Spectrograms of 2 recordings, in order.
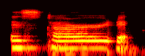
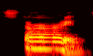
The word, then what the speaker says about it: started: then that means that you're going to have to pronounce the long pronunciation that means that you will have to pronounce the E and the D so that means the third one is pronounced started right you actually do pronounce the ended started it's the long sound but if your verb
